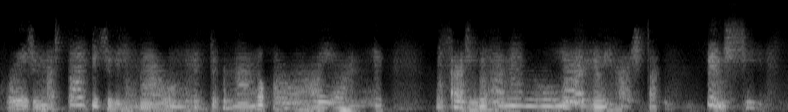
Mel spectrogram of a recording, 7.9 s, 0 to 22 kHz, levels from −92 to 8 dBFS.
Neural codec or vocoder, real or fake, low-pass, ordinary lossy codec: codec, 44.1 kHz, 0.9 kbps, DAC; fake; 19.8 kHz; none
